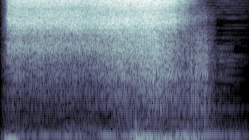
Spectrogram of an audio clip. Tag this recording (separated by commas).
Hiss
